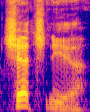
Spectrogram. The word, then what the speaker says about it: Chechnya: How do you pronounce it? Chechnya. Chechnya.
